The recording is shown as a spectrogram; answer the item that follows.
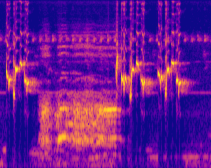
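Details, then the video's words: Sooty-headed bulbul in full voice, its song stuffed with mimicked phrases: quick chattering whistled notes, then a long harsh rasping noise, then further bouncy whistled phrases. "SUARA BURUNG KUTILANG GACOR FULL ISIAN"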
